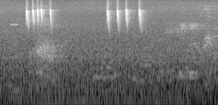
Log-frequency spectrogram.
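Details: A Grey-headed Canary-flycatcher calling in a hotel garden in Manali, Himachal Pradesh, gives a quick run of five very high, sharp ticking notes, then four more after a short pause, over faint background hiss.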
